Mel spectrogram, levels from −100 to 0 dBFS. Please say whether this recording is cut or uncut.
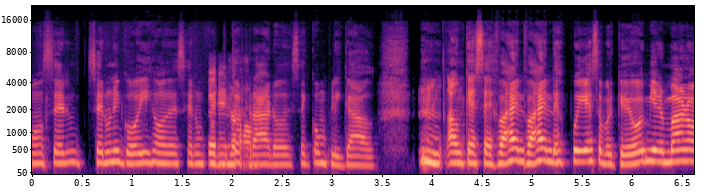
cut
